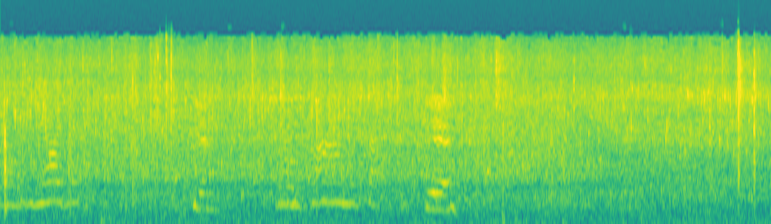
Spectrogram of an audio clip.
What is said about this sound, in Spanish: Marlene ya lavando el arroz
